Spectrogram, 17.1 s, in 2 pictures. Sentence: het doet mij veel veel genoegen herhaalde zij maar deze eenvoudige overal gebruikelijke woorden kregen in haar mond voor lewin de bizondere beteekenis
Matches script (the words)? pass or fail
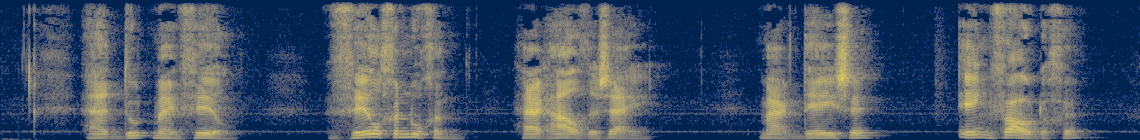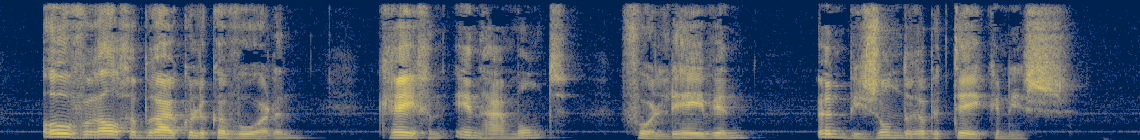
fail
